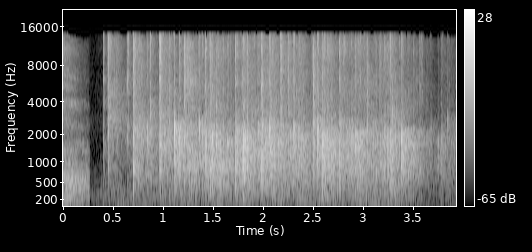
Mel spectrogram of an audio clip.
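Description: A steady round of applause for a student's work in the student council, many hands clapping in a dense, crackling wash that holds fairly even for several seconds after a brief gap at the start.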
